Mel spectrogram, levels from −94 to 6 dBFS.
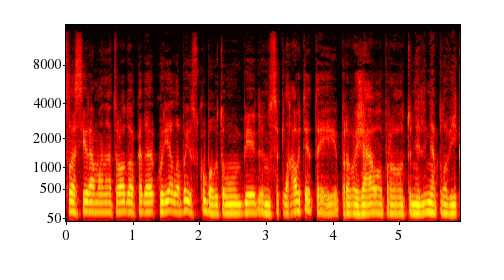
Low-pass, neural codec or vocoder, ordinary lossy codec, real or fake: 14.4 kHz; none; MP3, 64 kbps; real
